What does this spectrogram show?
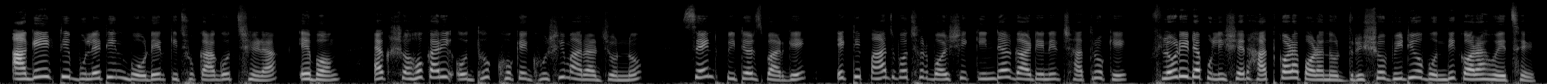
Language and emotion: Bengali, neutral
